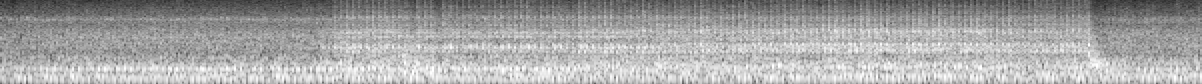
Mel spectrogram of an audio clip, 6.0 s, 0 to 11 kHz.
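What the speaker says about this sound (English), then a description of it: "Heat shield rattling, I'll have to fix that." A 2011 Chevy Malibu idles with a loose exhaust heat shield buzzing and rattling against the steady engine hum for a few seconds, then easing back, close to the car, with no talk.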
